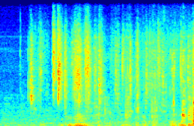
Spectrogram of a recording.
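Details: Corgis fight, scuffling with low rumbling growls and sharp, noisy snarls and yaps.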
